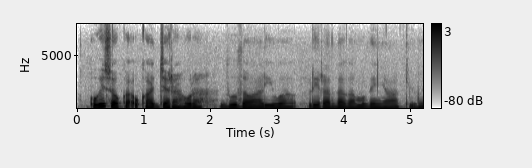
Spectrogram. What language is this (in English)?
Kikuyu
